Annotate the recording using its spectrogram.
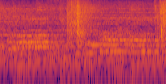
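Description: Mixed men's and women's worship group singing a hymn together over band accompaniment, with a sharp percussive hit on the beat about once a second.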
